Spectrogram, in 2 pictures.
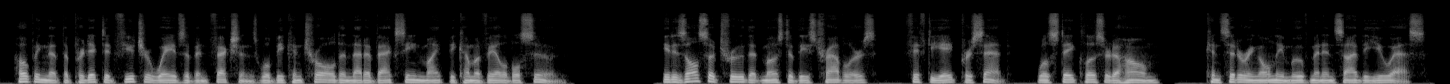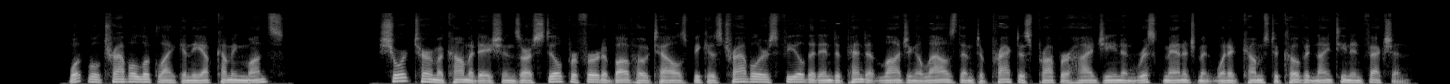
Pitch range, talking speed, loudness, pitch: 90-105 Hz, 165 wpm, -24 LUFS, 95 Hz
